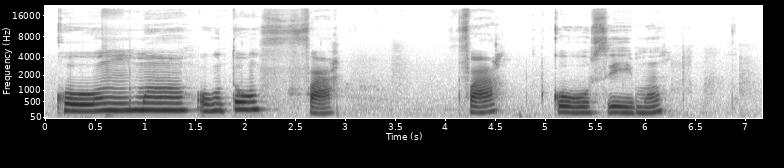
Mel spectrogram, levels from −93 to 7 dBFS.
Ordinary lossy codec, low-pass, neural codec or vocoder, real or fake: none; 19.8 kHz; none; real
